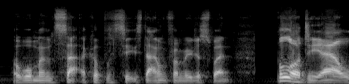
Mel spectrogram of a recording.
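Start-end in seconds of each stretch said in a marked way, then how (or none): 2.7-3.5 put-on thick East Lancashire accent, exclaimed. Retelling what a woman in the cinema exclaimed: imitating a broad East Lancs accent. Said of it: "in a very broad East Lancs accent".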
